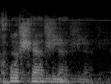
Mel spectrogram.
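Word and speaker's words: al-Khushani: Ya, tadi dikoreksi, cara bacanya itu bukan al-khushni. Khushni apa yang baca tadi? Khushni. Yang benar khushani.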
